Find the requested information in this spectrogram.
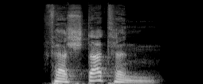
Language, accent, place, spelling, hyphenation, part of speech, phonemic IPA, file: German, Germany, Berlin, verstatten, ver‧stat‧ten, verb, /fərˈʃtatən/, De-verstatten.ogg
- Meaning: 1. to allow, to permit 2. to allocate, to provide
